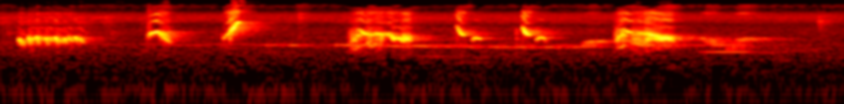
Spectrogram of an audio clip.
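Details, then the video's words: Green leafbird after its moult, singing as a stimulus for other birds: varied loud chirps and sharp upward-swept whistles in uneven bursts, over a faint steady thin tone in the background. "Kicau santai cucak ijo,,rangsangan cucak ijo selesai nyulam"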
